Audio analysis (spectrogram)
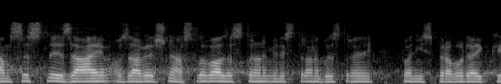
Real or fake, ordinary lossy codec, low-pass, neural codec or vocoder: fake; Opus, 16 kbps; 7.2 kHz; codec, 16 kHz, 8 kbps, FunCodec, trained on LibriTTS, 25 frames a second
